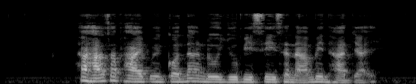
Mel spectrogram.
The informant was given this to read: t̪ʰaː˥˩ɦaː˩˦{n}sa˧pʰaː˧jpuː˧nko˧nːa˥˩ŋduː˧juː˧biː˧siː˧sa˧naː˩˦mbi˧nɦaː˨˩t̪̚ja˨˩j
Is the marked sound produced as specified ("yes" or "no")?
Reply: yes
